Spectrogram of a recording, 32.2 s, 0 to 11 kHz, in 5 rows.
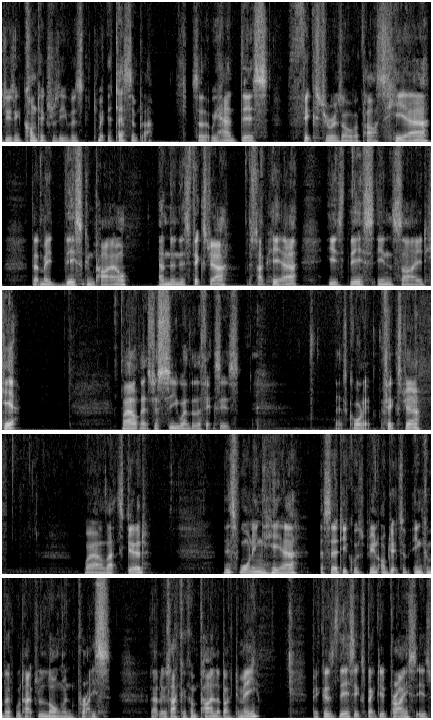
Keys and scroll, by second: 15.8 alt+Return.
